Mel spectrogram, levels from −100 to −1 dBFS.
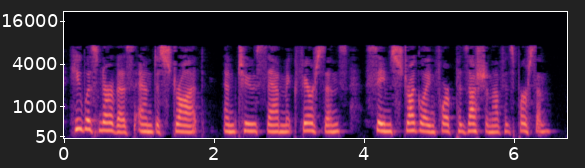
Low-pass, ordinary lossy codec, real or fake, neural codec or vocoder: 7.2 kHz; MP3, 32 kbps; real; none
